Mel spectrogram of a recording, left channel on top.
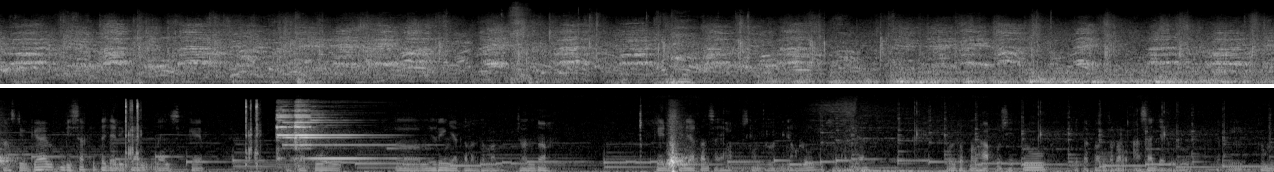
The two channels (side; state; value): both; different; correlation 0.00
